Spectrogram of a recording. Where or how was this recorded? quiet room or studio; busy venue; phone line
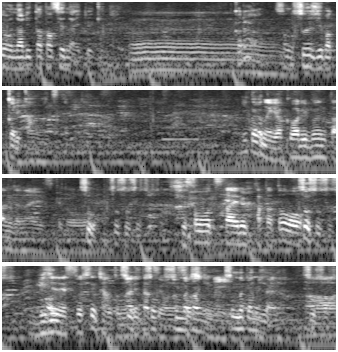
busy venue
